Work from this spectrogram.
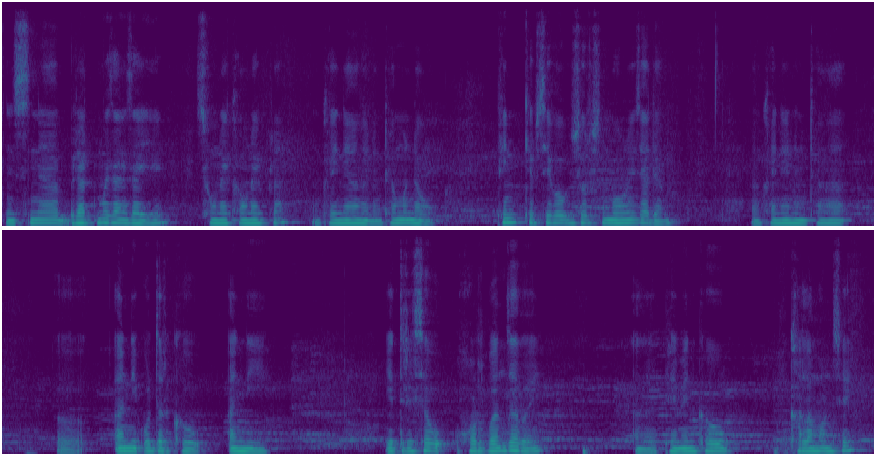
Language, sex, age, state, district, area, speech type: Bodo, male, 18-30, Assam, Kokrajhar, rural, spontaneous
